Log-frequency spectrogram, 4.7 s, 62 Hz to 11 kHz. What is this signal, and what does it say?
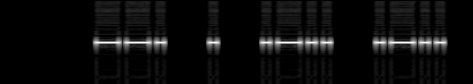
Morse code, heard as a keyed tone, about 16 wpm, spaced as for 11 wpm, 800 Hz. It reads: GELL
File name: Alphabetical / Alphabetical mp3s / Gs @10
